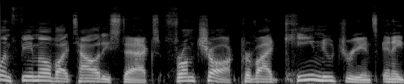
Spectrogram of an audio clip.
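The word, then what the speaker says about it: Choq: is phenomenal stuff friends it's spelled c-h-o-q they're herbal supplements that just help you get the focus energy and drive to get through your day chalk put years into researching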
